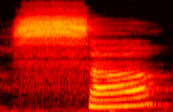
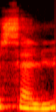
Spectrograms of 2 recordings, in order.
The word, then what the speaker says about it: salut: À la fin de salut, il y a une lettre qu'on n'entend pas. C'est un T. C'est une lettre muette.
